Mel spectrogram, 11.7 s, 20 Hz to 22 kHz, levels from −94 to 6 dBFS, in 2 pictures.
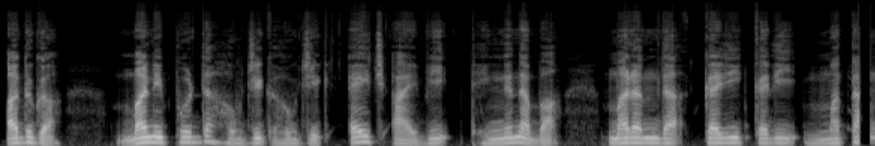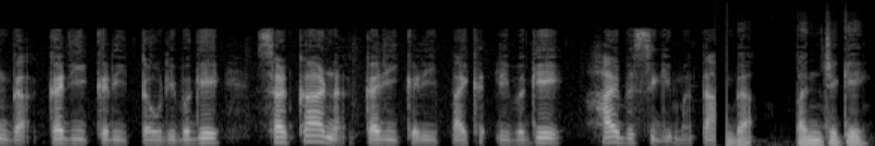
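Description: At 5.72 s the speech drops out for 80 ms. It returns duller and slightly quieter, with nothing above 9.1 kHz and faint new background noise. This lasts until 10.68 s. The likely cause is the input switching to a poorer device.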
